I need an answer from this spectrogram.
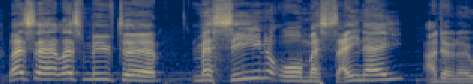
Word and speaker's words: Messene: Yeah, I think the second E is long, if I'm not wrong. So it would be something like Messene or something like that.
